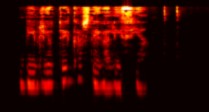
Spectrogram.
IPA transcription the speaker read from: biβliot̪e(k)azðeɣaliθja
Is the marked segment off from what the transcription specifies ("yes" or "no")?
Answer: no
